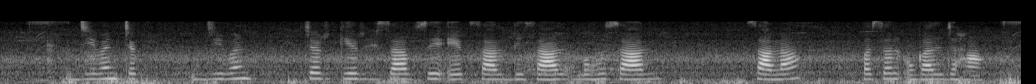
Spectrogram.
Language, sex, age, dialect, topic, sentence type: Magahi, female, 25-30, Northeastern/Surjapuri, agriculture, statement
